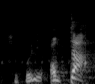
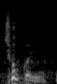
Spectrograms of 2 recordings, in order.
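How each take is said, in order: First: The stress falls on the last word. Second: The stress falls on the first word. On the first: The absence of conditions is made clear. The speaker calls it right. "없다를 강조했어야 되는데" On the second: The key word at the end gets lost. The speaker calls it wrong. "강세를 앞에다 줬어요"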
